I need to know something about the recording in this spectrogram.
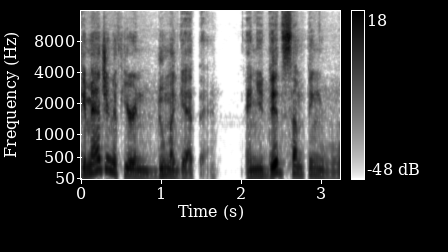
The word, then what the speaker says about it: Dumaguete: How do you pronounce the one start with a D? Dumaguete? Not well, Dumaguete.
